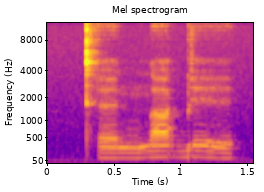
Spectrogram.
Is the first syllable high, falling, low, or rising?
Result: low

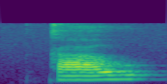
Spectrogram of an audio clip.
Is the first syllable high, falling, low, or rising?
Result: rising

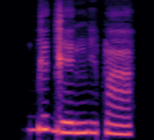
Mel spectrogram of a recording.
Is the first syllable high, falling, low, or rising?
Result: high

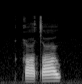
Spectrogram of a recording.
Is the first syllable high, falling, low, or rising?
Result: low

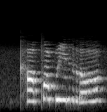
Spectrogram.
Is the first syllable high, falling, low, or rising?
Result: low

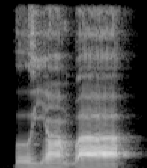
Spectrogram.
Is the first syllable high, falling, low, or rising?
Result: low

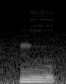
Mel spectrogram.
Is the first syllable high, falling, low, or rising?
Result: falling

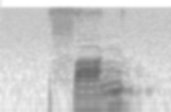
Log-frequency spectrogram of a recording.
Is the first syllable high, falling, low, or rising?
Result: rising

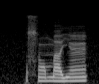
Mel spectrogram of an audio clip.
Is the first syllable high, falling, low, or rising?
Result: high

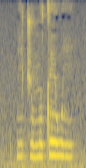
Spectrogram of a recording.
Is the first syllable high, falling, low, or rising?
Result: rising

